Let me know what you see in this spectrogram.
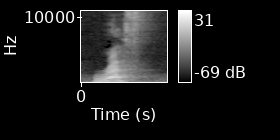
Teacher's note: I'm blocking the air with my tongue abruptly, and that is the T. That's what is perceived as the T.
